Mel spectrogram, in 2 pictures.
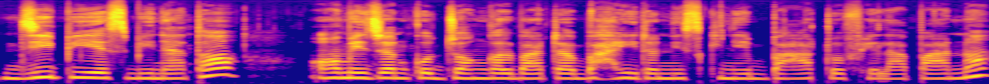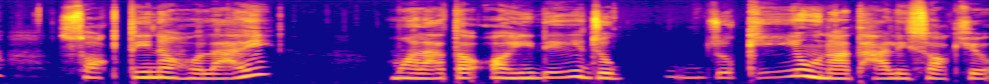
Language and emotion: Nepali, fearful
